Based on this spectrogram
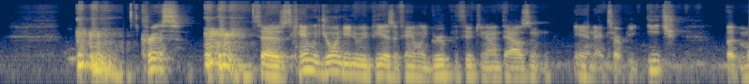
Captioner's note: clears throat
